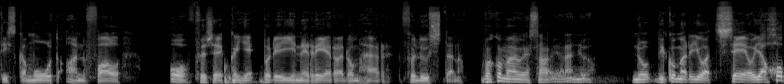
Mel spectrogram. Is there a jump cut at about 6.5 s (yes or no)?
no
